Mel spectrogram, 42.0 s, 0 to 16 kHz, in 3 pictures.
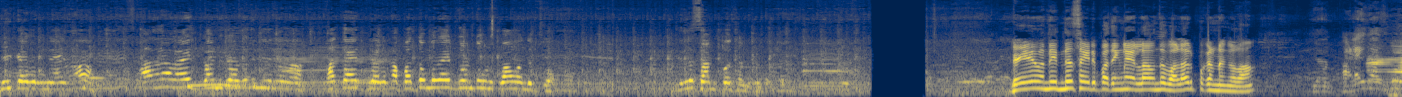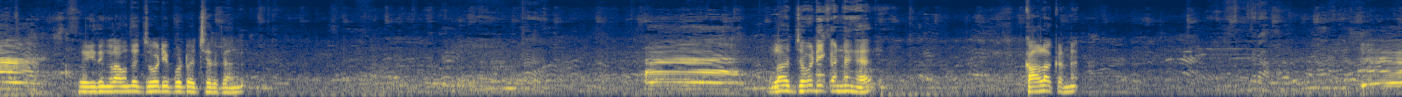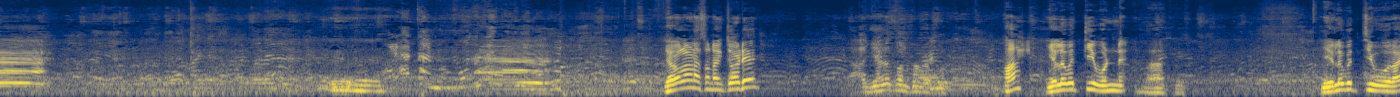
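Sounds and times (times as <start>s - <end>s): men talking: 0.0s - 5.9s, 6.7s - 8.0s, 9.9s - 16.8s, 21.6s - 25.3s, 28.9s - 35.7s, 36.4s - 42.0s
crowd murmur: 0.0s - 8.7s, 9.3s - 10.4s, 12.6s - 42.0s
cow mooing: 2.8s - 3.9s, 8.0s - 8.6s, 13.8s - 14.6s, 20.5s - 21.6s, 27.6s - 28.6s, 32.7s - 33.6s.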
